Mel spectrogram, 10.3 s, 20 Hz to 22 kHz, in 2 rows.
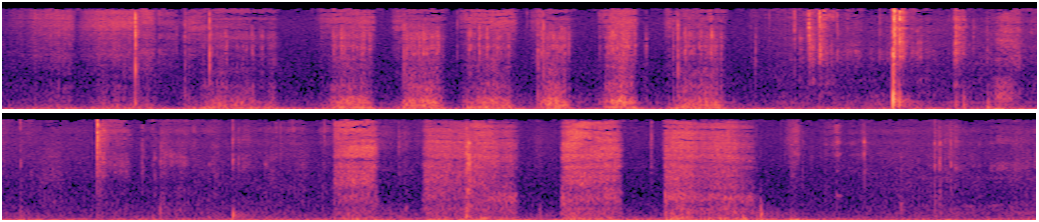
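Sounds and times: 
pen writing on paper in quick irregular strokes: 0.2s - 3.7s, 6.8s - 8.9s.

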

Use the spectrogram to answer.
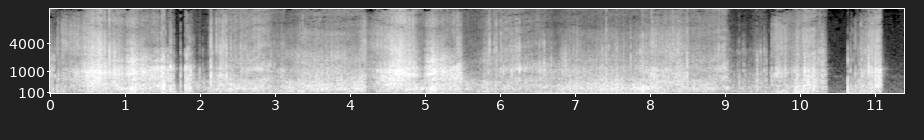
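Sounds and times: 
long nails scratching across a textured surface: 0.0s - 11.3s.

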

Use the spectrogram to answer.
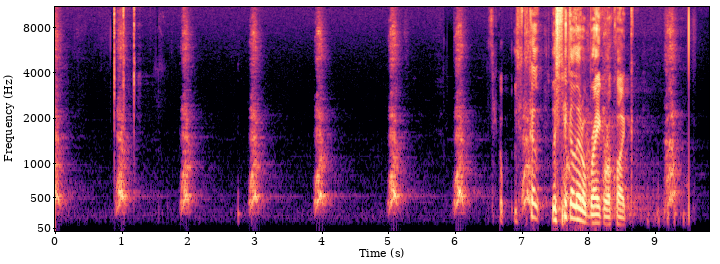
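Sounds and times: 
dog barking sharply: 0.0s - 0.3s, 0.9s - 1.2s, 1.9s - 2.2s, 2.9s - 3.3s, 3.9s - 4.3s, 5.0s - 5.4s, 6.0s - 9.5s
speech: 6.9s - 8.8s.

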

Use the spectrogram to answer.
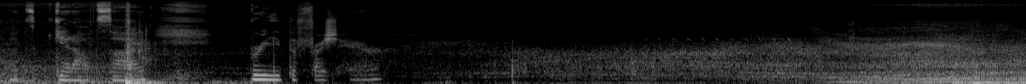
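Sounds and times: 
speech: 0.6s - 1.8s, 2.5s - 3.9s
cars passing by outdoors: 4.2s - 10.2s.

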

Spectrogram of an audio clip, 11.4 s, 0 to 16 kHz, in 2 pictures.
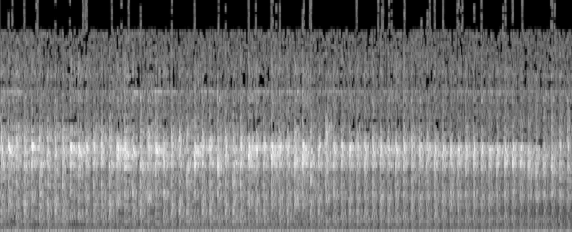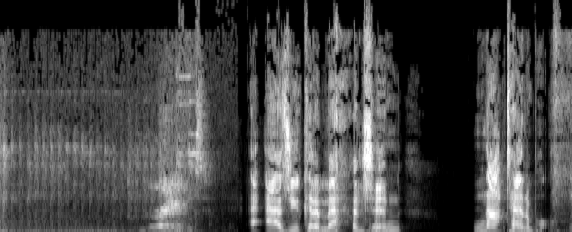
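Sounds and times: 
jackhammer pounding outside a studio window: 0.0s - 7.7s
speech: 7.3s - 11.4s.

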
